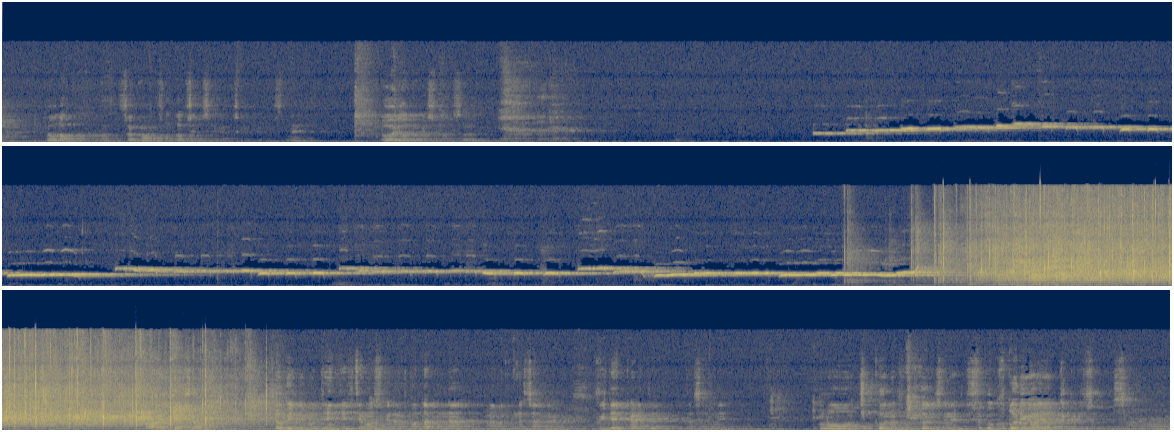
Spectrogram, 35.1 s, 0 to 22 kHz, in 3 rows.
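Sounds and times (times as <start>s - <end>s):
ocarina melody: 8.1s - 21.4s
audience applauding: 20.1s - 26.3s.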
